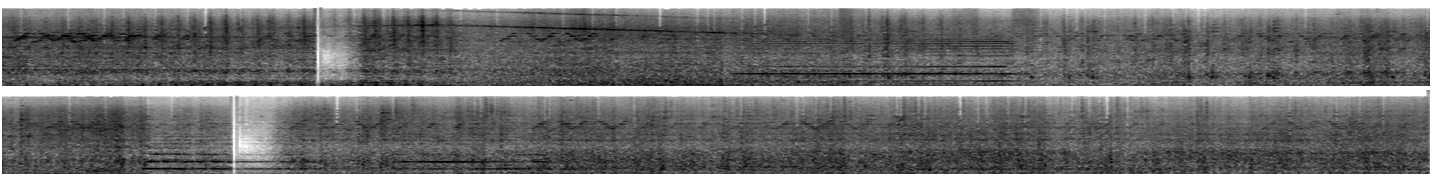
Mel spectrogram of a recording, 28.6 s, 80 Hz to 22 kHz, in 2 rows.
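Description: Diesel-hauled Indian Railways express, led by a WDM 3A locomotive, running through a station: the steady rumble and wheel clatter of the passing coaches, with a train horn sounded for a couple of seconds about a third of the way in and again near the middle.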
